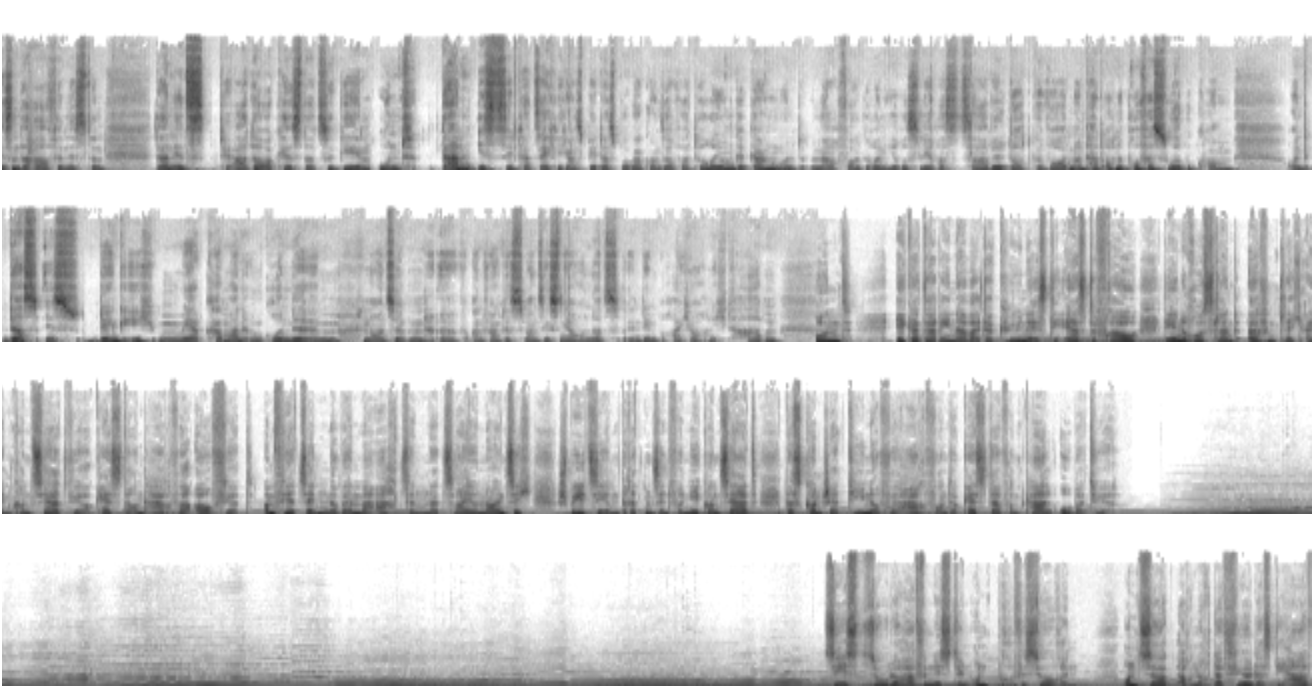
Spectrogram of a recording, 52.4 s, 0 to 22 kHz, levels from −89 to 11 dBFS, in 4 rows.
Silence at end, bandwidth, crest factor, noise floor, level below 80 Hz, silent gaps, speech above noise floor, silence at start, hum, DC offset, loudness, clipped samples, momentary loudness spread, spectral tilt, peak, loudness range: 0 s; 17.5 kHz; 20 dB; -42 dBFS; -40 dBFS; none; 21 dB; 0 s; none; under 0.1%; -21 LUFS; under 0.1%; 13 LU; -4.5 dB/octave; -2 dBFS; 8 LU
